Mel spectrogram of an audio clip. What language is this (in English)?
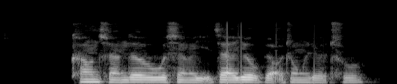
Chinese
